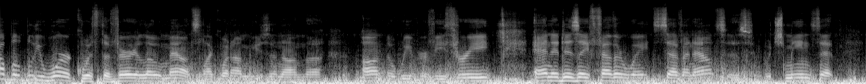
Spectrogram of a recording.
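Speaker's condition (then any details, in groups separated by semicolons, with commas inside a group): No condition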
